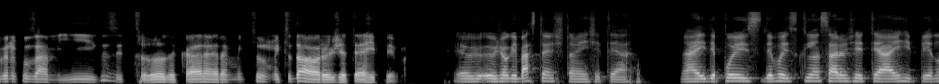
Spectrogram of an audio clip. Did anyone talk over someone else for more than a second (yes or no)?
no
